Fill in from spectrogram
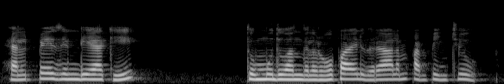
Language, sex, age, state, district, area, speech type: Telugu, male, 18-30, Andhra Pradesh, Vizianagaram, rural, read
